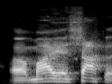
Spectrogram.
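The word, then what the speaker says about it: Maia Chaka: Maya Shaka is how you say her name.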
